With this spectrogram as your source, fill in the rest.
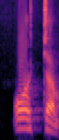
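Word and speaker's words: autumn: ऑटम ऑटम इसमें यह समझो एन जो है वो साइलेंट है।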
